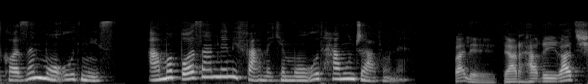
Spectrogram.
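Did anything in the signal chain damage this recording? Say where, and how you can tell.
Yes. Comfort noise in place of the background appears in two pauses, 1.14 to 1.48 s and 4.16 to 4.56 s, a call-processing stage. The real room tone, about 40 dB and about 47 dB below the loud parts, gives way to a flat, featureless hiss. In the first gap it drops about 11 dB and in the second it holds the same level. The likely cause is discontinuous transmission, with the receiver synthesising noise while the sender stayed silent on the G.722 call path, which shows no content above 8 kHz.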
